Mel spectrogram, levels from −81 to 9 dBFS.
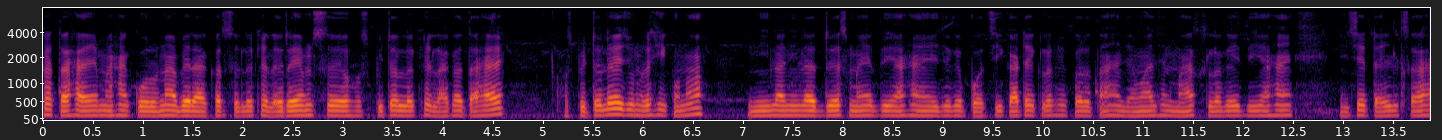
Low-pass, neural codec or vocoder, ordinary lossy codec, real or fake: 7.2 kHz; none; none; real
